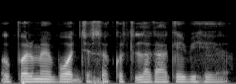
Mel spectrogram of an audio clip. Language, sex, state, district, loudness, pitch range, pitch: Hindi, male, Arunachal Pradesh, Longding, -19 LUFS, 115-125 Hz, 120 Hz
